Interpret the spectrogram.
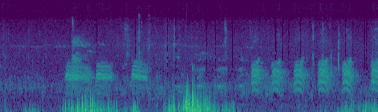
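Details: Crows in a cemetery under a blue sky, gathering in an outcry after a brief fight between two crows, recorded on a trail camera. Clusters of short, raspy caws repeat rapidly, mixed with loud low thumping and rumbling noise.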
